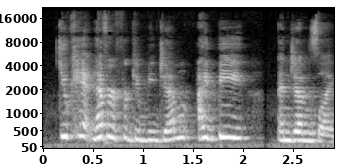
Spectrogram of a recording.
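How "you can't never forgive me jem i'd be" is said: mock desperate, panicky, pleading voice. Retelling a character's apology in a book: imitating a panicked plea. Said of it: "So he's panicking".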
